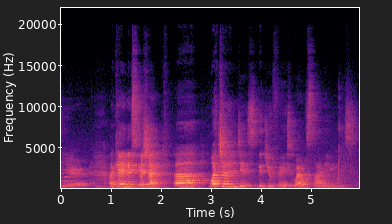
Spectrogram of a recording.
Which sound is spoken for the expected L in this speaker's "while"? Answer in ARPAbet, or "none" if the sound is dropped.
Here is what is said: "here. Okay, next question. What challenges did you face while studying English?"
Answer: W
